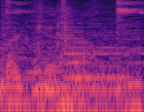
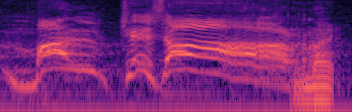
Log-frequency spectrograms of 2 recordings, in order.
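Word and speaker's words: Malchezaar: Mais que fait Malkézar ici? Désolé pour la prononciation, je crois que c'est Malkézar.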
